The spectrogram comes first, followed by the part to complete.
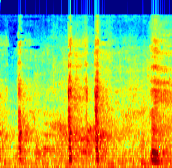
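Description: A man coughing in short bursts, about four times, a sick man's cough.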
